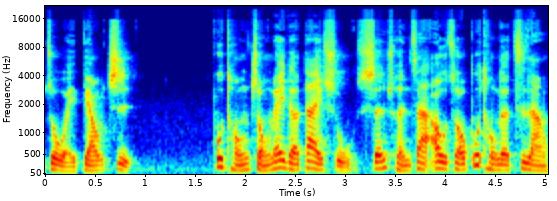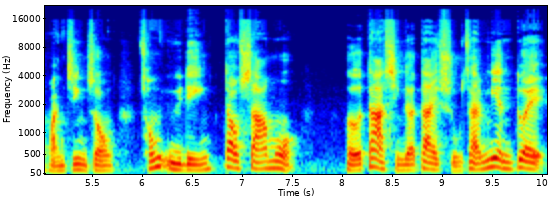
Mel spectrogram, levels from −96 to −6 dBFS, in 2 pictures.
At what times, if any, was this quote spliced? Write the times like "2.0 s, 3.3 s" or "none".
none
